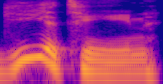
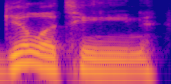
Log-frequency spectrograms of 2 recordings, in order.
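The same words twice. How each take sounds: First: Put-on guillotine with the l silent, GEE-uh-teen; common pronunciation. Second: Put-on guillotine with the l sounded, GIL-uh-teen; correct pronunciation. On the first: Showing how most people say it, guillotine without the l. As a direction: drop the l from guillotine, French-like. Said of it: "most of us pronounce it". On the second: Teaching co-hosts the correct word, guillotine with a clear l. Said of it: "it's actually pronounced guillotine". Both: Shown as a demonstration.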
